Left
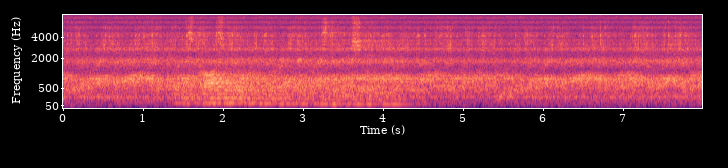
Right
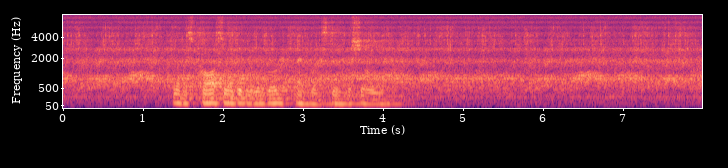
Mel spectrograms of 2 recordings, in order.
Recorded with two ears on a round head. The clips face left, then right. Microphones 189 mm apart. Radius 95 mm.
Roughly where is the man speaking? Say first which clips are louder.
Right 4 dB; right.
